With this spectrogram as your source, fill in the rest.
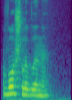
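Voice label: "вошлывлыны", Komi, female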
